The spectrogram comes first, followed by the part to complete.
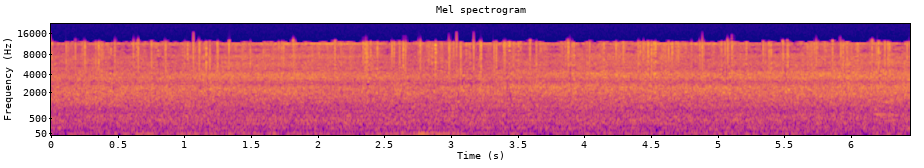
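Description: Steady rushing noise with a low rumble underneath: the outdoor din of an airport apron beside a parked plane and motorcade.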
